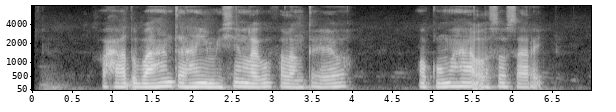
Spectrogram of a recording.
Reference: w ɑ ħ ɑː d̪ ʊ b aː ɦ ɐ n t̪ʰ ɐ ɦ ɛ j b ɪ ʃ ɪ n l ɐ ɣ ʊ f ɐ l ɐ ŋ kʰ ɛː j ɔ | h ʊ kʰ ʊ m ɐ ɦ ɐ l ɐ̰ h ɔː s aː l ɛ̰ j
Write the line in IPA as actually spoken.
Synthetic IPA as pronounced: w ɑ ħ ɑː d̪ ʊ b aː ɦ ɐ n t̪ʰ ɐ ɦ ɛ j m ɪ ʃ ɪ n l ɐ ɣ ʊ f ɐ l ɐ ŋ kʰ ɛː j ɔ | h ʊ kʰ ʊ m ɐ ɦ ɐ l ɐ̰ s ɔː s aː ɾ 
